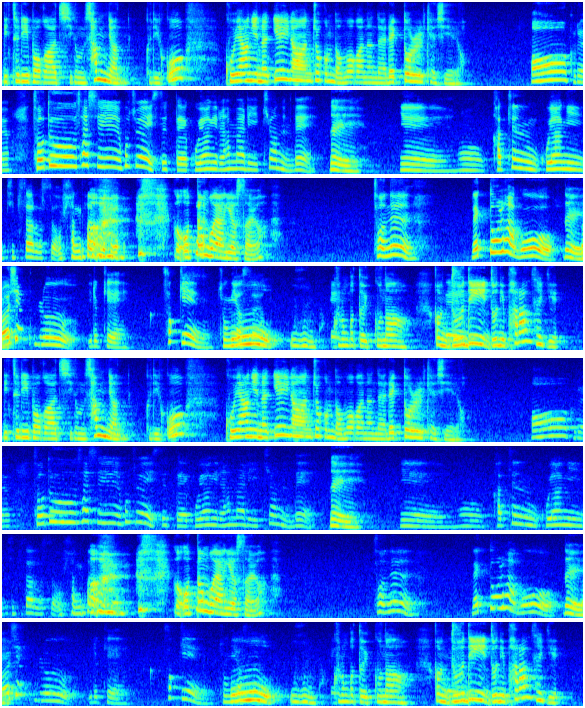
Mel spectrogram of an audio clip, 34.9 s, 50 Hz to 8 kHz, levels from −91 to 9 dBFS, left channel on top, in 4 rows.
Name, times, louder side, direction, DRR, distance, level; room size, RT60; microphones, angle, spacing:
voice 1, 0.0-1.9 2.2-3.1 3.4-7.0 13.6-14.1 18.8-21.6 25.9-26.2 29.6-30.2 30.5-34.5, left 1 dB, 5° left, 0.4 m, -26 dB
voice 2, 7.9-13.4 14.7-19.2 20.3-20.5 23.0-23.8 24.5-25.8 26.1-28.0 28.6-30.1 31.1-31.2 32.8-33.2, left 8 dB, 85° left, 0.3 m, -30 dB
17.0 x 6.4 x 2.6 m
head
